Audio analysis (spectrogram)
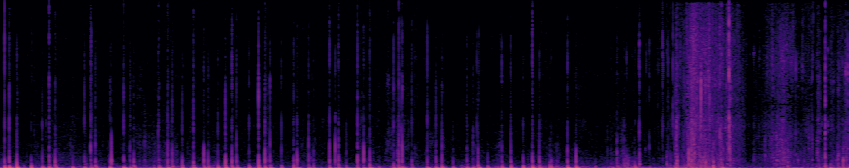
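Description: A small soft pouch covered in reversible plastic sequins is held in both hands above the recorder while fingertips and nails rub and scratch the sequins back and forth. The result is a dense, uneven stream of quick, dry clicks and ticks with a soft low thump under them. Near the end the scratching turns into a brighter, hissy swish.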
